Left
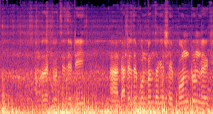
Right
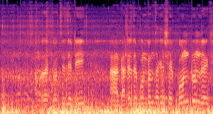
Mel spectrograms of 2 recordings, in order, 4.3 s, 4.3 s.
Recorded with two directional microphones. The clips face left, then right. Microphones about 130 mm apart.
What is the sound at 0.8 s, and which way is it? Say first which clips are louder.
Speech: right 1 dB; centre (ahead or behind).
